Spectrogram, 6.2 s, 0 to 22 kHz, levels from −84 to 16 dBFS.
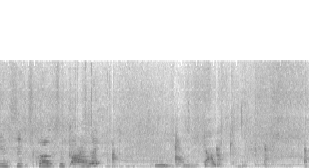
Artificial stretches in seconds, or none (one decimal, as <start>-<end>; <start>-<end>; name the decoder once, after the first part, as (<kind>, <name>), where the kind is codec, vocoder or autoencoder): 0.0-2.6 (codec, SNAC); 3.3-4.9; 5.5-6.2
